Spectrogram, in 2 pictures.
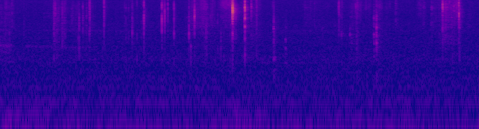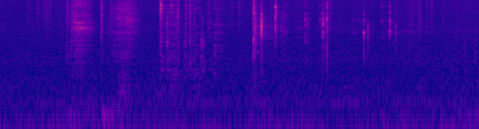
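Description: A plastic card sleeve crinkles and rustles close by.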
